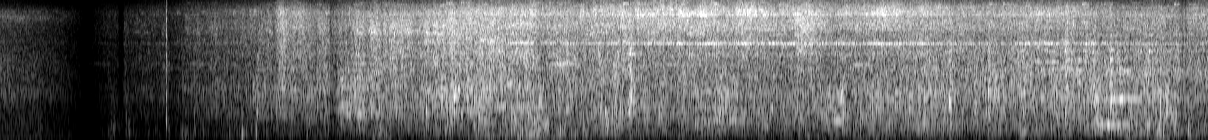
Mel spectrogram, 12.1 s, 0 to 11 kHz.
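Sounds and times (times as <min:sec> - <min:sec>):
steam train passing: 0:00.0 - 0:12.0
wheels clattering over rail joints: 0:02.6 - 0:12.0.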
